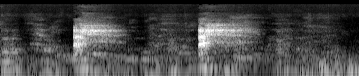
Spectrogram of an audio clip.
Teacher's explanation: with ha, you'll be pushing air out, friction of that air passing through the small opening generates the ha sound.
